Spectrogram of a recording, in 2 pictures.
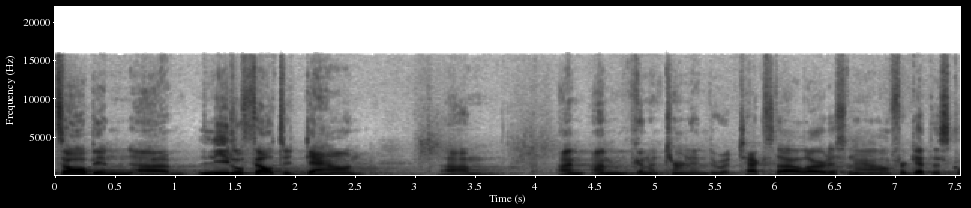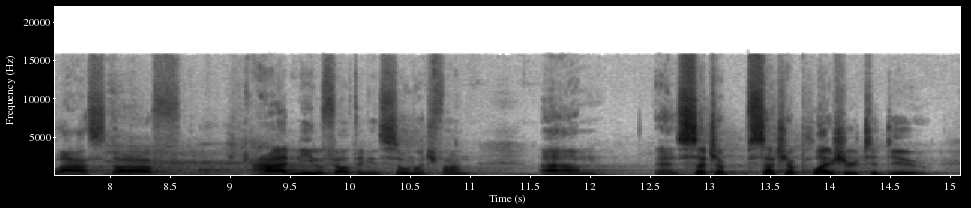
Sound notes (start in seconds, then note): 7.9 laughs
